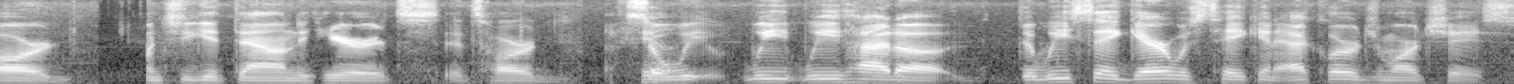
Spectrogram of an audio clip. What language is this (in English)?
English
